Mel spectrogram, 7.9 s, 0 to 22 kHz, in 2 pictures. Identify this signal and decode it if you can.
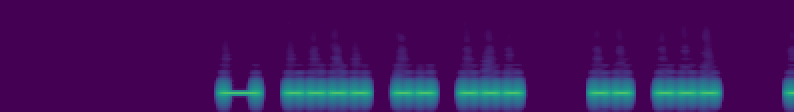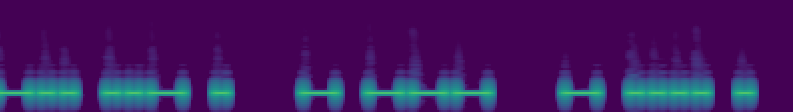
Morse code, heard as a keyed tone, about 22 wpm, 700 Hz. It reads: THIS IS DUE TO THE
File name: practice / 22wpm / Sets of 7 Words - 22wpm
